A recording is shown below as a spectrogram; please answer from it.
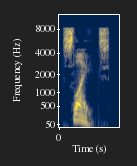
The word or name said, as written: slights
